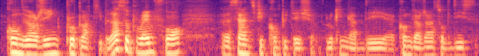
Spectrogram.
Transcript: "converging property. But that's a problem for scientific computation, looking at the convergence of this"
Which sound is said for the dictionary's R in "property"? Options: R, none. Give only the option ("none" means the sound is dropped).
R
